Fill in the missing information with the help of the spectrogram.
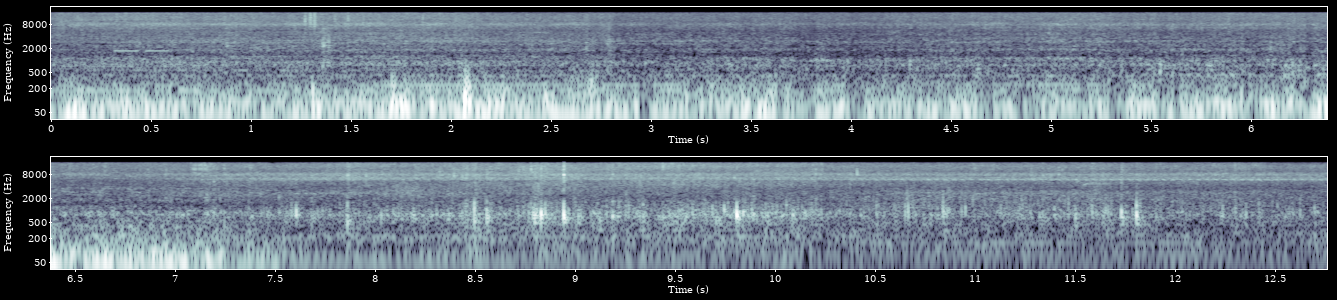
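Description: Wind buffeting the microphone outdoors: a heavy, uneven low rumble for about seven seconds, then easing off to a quieter hiss with a few faint ticks.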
